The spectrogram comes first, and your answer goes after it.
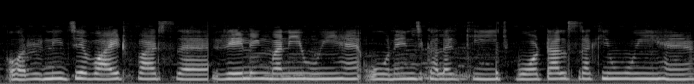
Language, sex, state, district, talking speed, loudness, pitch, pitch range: Hindi, female, Maharashtra, Sindhudurg, 145 wpm, -24 LUFS, 255 Hz, 245-260 Hz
